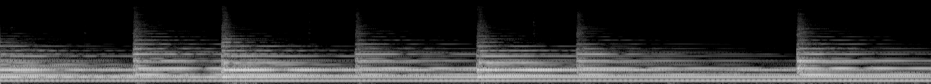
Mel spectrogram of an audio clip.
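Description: Three church bells cast in 1954 ringing together in full peal, heard close up inside the belfry. Clapper strikes come at uneven intervals, six in all, over the continuous overlapping hum of the swinging bells.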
